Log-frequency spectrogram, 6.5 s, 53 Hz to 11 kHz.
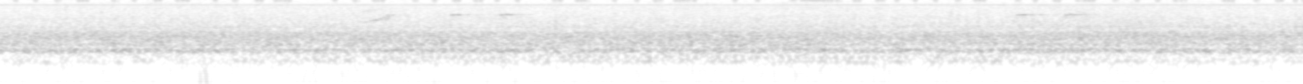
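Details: A mass of bees feeding on Japanese knotweed, a late-season nectar plant, 14 September 2013; unbroken, even buzzing of a crowd of insects, joined by a couple of faint high short whistles.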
